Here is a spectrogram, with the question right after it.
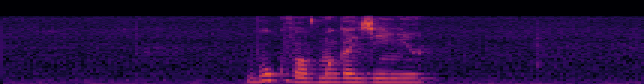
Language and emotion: Russian, neutral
